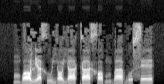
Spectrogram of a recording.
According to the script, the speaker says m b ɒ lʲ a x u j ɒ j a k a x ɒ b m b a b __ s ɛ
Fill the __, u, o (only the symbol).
o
